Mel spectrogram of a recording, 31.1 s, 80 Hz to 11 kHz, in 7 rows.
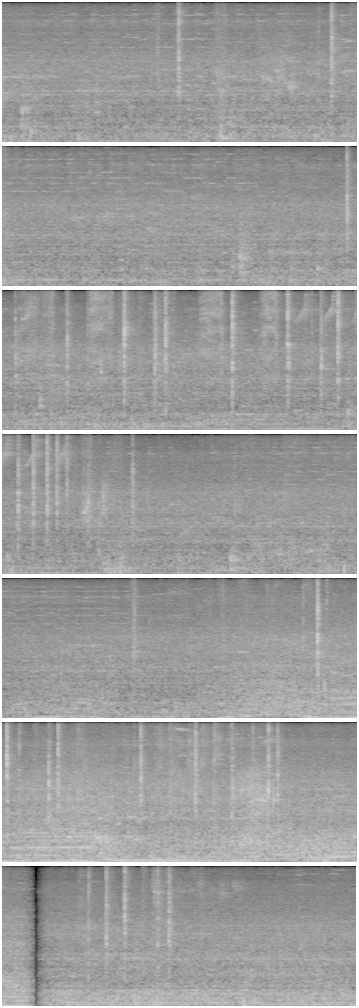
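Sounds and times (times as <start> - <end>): spreader clicks: 21.5 - 25.8.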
